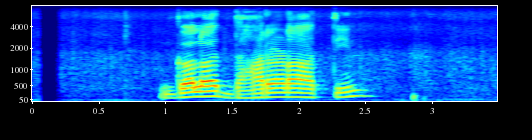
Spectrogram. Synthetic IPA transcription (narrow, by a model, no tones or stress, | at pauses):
ɡʌlʌt̪̚d̪ʱãɾəɽat̪in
